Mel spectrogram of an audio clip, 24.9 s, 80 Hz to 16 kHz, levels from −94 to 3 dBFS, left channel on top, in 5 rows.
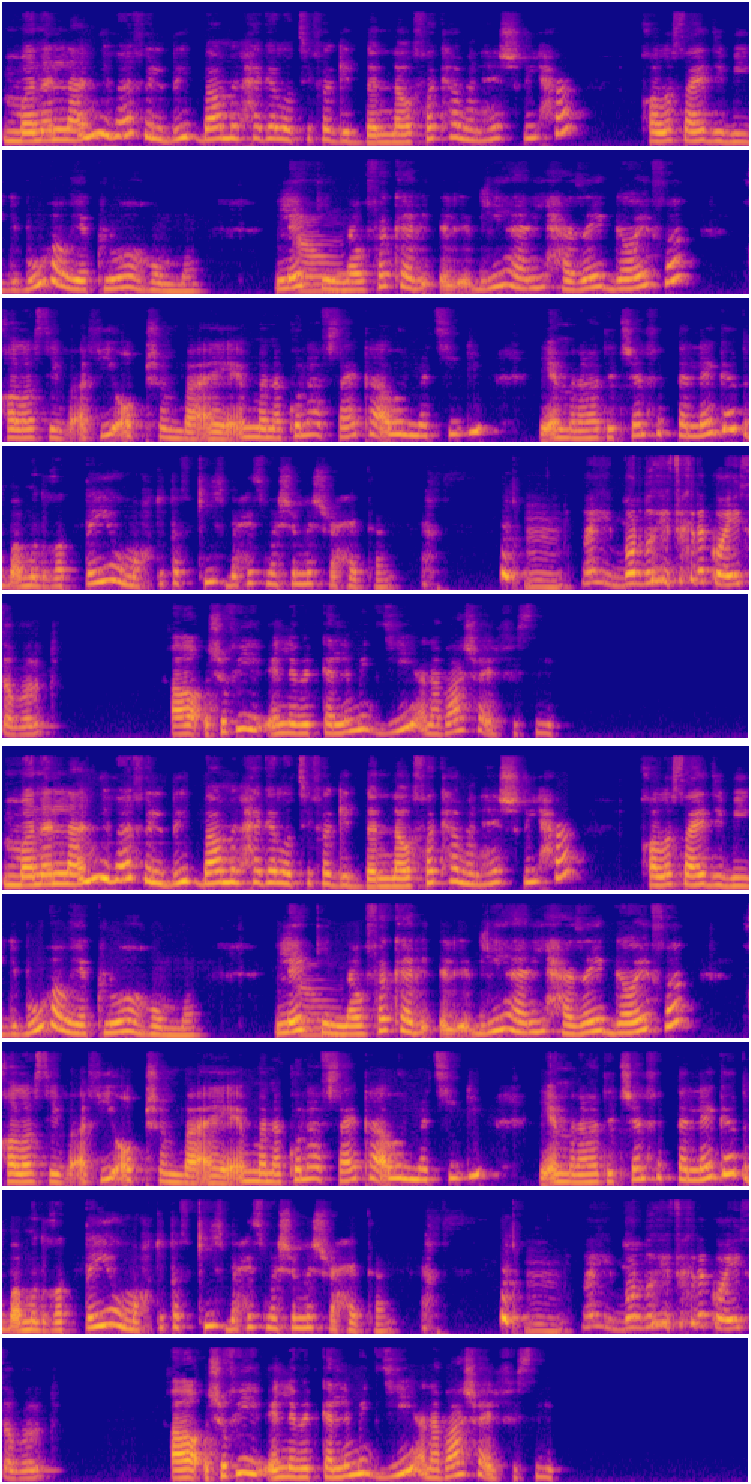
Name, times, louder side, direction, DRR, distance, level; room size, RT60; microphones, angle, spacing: voice 1, 0.0-3.8 4.3-6.3 6.8-9.6 10.0-13.2 13.5-17.8 18.3-18.5 21.0-23.6, right 4 dB, 30° right, 0.3 m, -21 dB
voice 2, 6.9-7.3 18.4-20.3, left 3 dB, 35° left, 0.5 m, -24 dB
3.3 x 2.0 x 2.5 m
head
